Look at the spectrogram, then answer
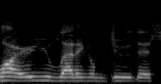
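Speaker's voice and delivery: acted, scolding, accusing yell. Retelling a mom complaining about a kid's toy boat: imitating someone yelling. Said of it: "literally, like, yelling at me".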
